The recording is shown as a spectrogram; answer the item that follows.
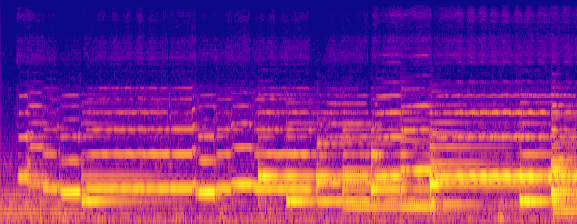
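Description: Concert flute playing a slow melody of held notes, each changing every half second to a second, with a lower part sounding beneath it.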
